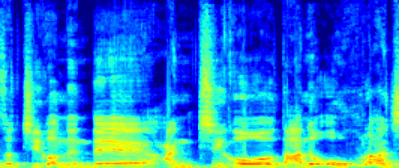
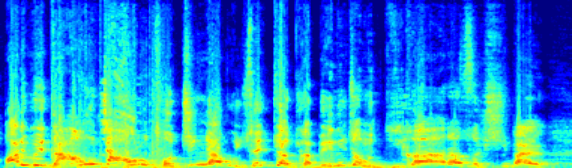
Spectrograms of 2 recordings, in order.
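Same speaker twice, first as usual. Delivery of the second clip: angry yelling; 6 semitones higher than usual. Real, not acted. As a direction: rant hard at the manager. Yelling at manager about shoot.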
